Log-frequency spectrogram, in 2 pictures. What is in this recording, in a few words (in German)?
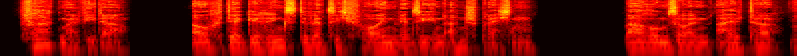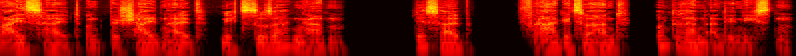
Werbung Freundlich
